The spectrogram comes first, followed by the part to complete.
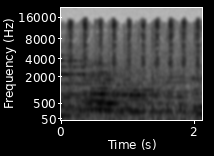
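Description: Soft 4B graphite pencil scratching on sketch paper in rapid short shading strokes, faint under quiet background music.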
